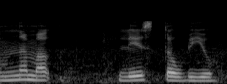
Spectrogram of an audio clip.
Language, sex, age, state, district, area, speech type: Manipuri, female, 30-45, Manipur, Kangpokpi, urban, read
